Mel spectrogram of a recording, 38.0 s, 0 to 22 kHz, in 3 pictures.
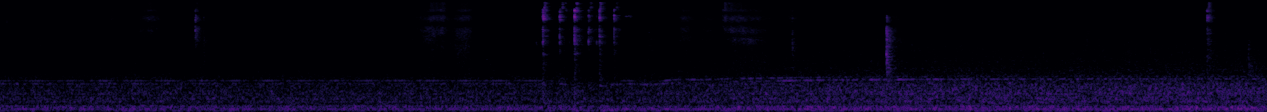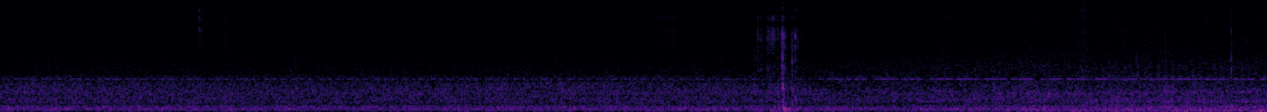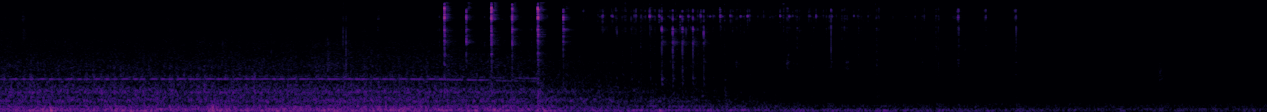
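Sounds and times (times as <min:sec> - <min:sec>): ceiling fan motor humming: 0:00.0 - 0:38.0.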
